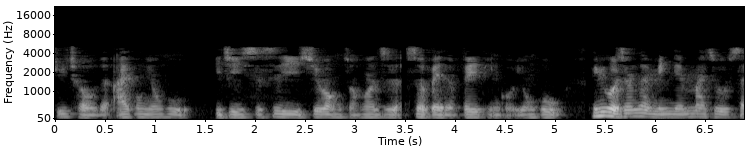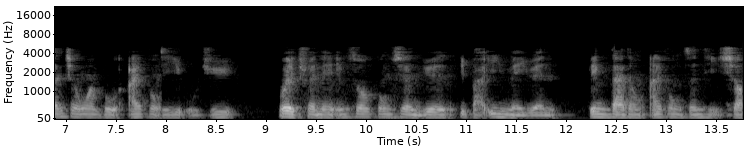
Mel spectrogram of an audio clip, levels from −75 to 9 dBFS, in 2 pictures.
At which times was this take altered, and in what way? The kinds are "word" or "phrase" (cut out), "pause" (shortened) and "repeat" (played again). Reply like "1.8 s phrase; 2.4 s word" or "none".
3.5 s word; 8.0 s word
